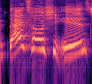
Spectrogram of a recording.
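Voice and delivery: said through laughter, high and slow; amused, still giggling; laughing. Real, not acted. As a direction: laugh as you say it. Laughing while speaking.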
